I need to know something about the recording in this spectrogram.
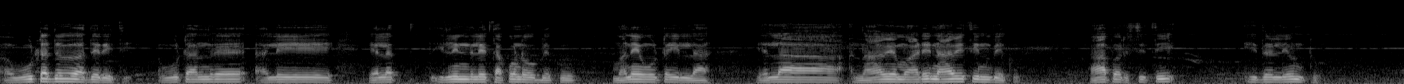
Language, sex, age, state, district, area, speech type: Kannada, male, 60+, Karnataka, Udupi, rural, spontaneous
